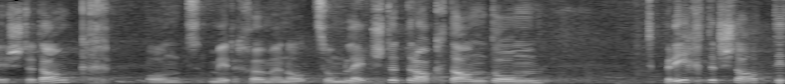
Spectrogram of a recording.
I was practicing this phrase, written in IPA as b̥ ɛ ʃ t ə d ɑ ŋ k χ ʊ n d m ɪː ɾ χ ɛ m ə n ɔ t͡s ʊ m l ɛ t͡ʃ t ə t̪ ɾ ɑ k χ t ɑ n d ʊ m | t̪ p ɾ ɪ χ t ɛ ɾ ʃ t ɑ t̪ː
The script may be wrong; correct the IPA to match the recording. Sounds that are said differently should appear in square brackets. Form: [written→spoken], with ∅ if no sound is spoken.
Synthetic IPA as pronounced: b̥ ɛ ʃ t ə d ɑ ŋ k χ ʊ n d m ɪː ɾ χ [ɛ→œ] m ə n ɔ t͡s ʊ m l ɛ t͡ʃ t ə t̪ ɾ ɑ k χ t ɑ n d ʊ m | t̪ p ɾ ɪ χ t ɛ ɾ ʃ t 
